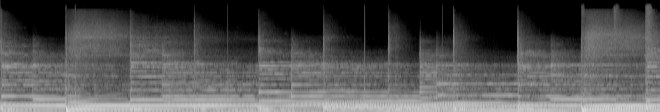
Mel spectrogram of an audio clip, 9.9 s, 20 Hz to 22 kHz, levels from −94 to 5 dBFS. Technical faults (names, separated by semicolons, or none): dropped samples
